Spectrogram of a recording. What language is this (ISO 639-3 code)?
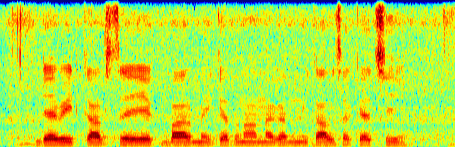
mai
